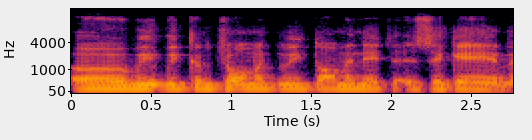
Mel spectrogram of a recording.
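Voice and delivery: slow, drawn-out sore-loser sulk. Mocking a losing football manager after the game: Mikel Arteta impression. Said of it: "It's a great Arteta impression".

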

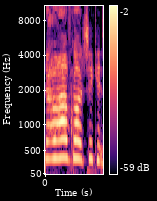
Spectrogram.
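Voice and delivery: very high-pitched, stretched, drawn-out shout. Retelling shouting back to a man about concert tickets: retelling a shout. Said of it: "shouted to him".

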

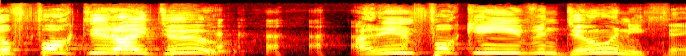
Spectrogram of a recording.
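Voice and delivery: shrill, very high, belligerent shouting. Retelling how the man kept yelling and asking what he did wrong. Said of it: "continued to yell and ask what he did wrong".

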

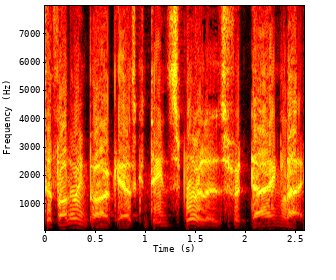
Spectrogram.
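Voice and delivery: very loud, electronically altered voice-changer voice. Podcast host trying out a voice changer in an episode, voice changer effect. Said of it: "I'm going to try this voice changer in here".

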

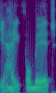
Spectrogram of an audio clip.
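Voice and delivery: acted-out muttering under the breath. Retelling what a man in a story muttered to a woman, under his breath. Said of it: "he mentions under his breath".

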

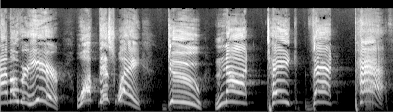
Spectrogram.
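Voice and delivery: shrill, booming, very loud, high, slow drawn-out scream. Acting out the shepherd calling the sheep to the right path: screaming. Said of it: "He's like screaming".

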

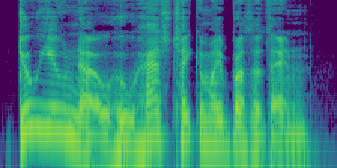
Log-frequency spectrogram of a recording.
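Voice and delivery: pressing, insistent, demanding tone. Tiffany questions the Toad about her stolen brother, demanding. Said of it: "Tiffany demanded".

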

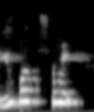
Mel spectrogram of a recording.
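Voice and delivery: yelling, pitched very high. Recalling hiding alcohol from a woman who poured it away, the speaker retells yelling. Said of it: "i'm like yelling at her like".

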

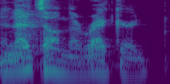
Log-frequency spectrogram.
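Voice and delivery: low, soft, completely serious voice. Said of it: "He's all serious about it".

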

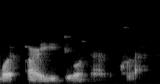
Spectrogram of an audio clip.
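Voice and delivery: quick, hushed whisper under the breath. Retelling leaning over to a student out of class: retelling a whisper.

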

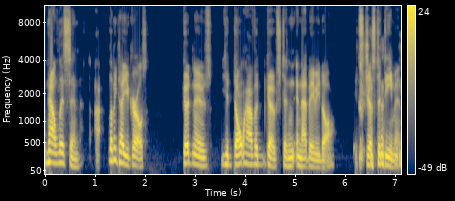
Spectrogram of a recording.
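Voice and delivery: offhand, breezy, nonchalant casual tone. Retelling how Ed breaks the news about the doll: imitating Ed's nonchalant tone. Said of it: "he says it in a very nonchalant way".

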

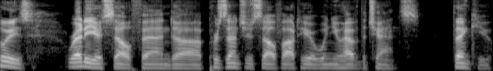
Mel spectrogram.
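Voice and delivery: calling out loudly. A voice goes room by room rousing everyone: shouting through a door. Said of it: "a voice kind of shouts through the door saying".

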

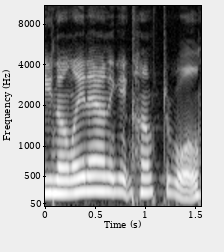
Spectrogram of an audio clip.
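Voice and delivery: ordinary talk, nothing marked

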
